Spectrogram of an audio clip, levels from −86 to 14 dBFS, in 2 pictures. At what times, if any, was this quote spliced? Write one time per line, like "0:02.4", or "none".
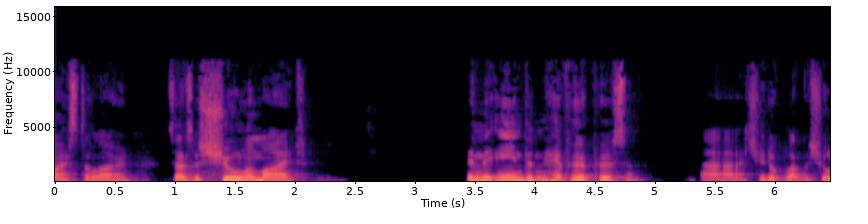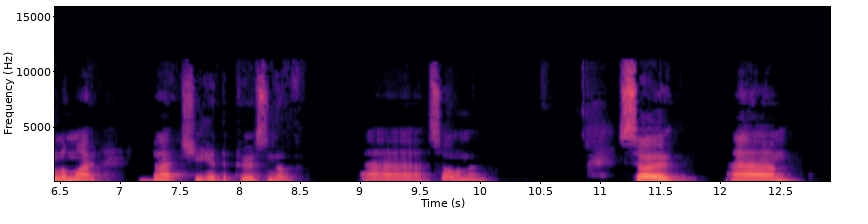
0:01.1
0:05.3

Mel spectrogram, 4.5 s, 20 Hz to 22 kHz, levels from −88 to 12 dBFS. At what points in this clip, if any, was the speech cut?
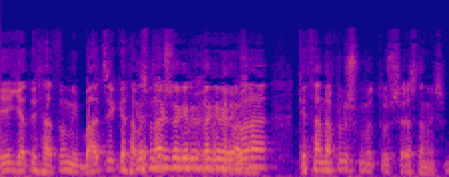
none

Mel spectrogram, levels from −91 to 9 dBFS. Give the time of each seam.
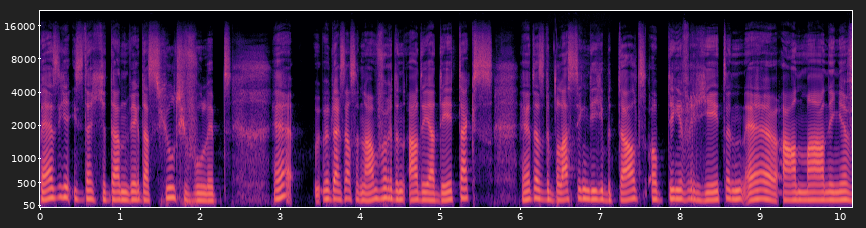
0:07.8

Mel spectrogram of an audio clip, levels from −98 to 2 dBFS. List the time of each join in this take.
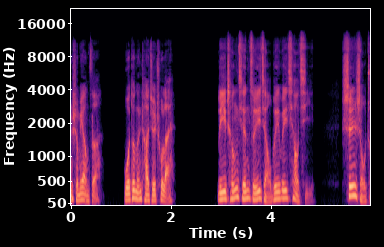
none

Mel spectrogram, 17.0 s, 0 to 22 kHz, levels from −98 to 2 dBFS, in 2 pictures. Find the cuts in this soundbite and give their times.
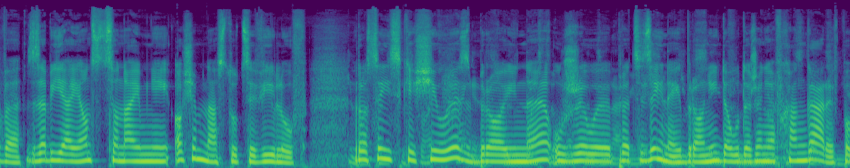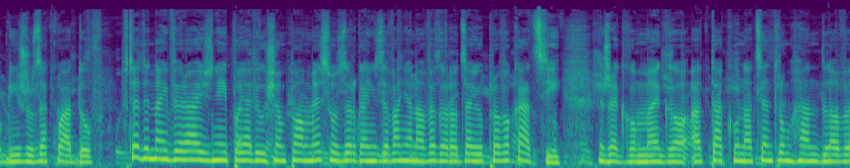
0:03.5
0:09.7

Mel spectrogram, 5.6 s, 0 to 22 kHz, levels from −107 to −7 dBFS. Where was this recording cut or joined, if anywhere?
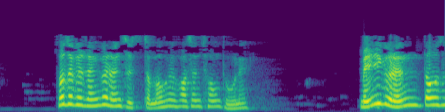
none

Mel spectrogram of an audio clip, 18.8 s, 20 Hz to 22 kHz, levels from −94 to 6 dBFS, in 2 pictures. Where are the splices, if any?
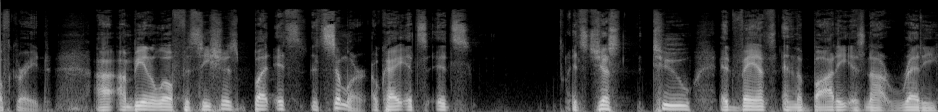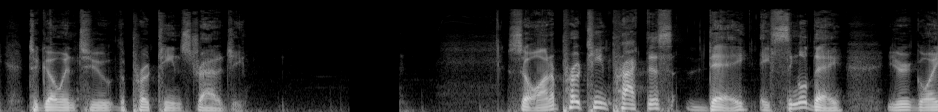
none

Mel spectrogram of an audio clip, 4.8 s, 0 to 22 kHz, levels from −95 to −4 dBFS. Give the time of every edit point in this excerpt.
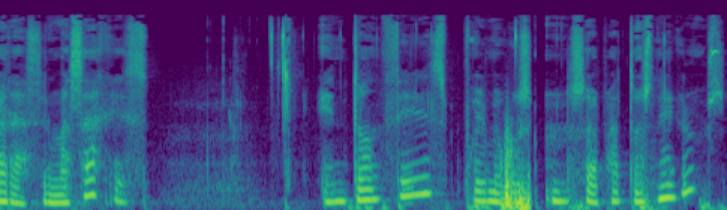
0:02.0
0:03.5

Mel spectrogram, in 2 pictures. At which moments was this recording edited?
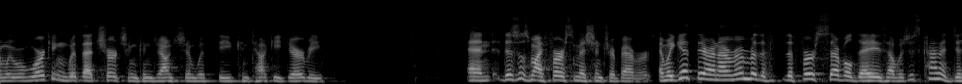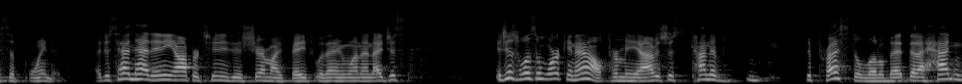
0:06.5

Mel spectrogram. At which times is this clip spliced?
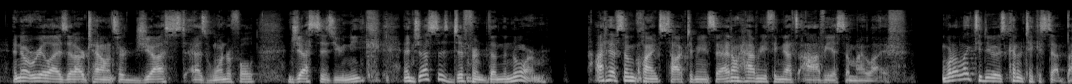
none

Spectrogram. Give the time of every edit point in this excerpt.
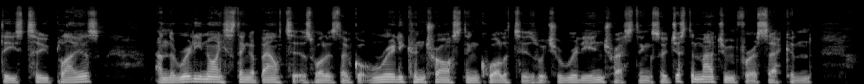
none

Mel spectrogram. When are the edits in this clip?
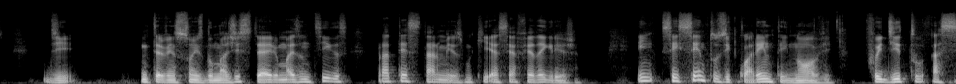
0:08.5

